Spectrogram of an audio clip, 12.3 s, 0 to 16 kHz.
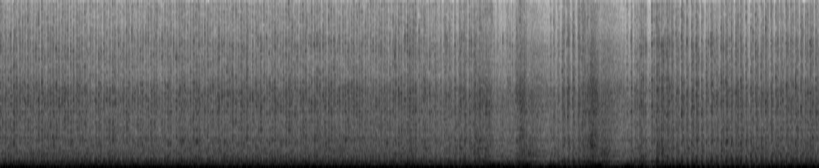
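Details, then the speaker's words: Freshly built 406 small-block Chevy V8 in an S10 during break-in, warmed up; steady deep rumble with one brief rev dip, firing cleanly on all cylinders and sounding better. "yeah I like how she fires good drum sounds better"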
